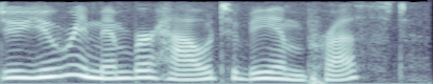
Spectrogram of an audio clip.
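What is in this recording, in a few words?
woman; Talking Clip Words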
